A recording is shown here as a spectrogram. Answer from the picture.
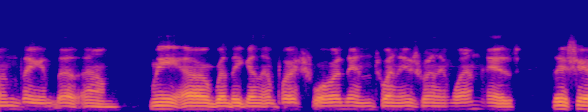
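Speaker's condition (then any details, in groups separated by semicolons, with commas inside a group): ALS; voice and hands affected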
